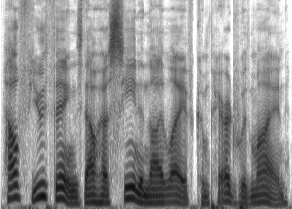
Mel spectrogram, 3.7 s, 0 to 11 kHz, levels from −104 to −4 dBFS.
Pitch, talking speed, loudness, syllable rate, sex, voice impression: 120 Hz, 195 wpm, -18 LUFS, 3.9 syllables/s, male, masculine, adult-like, thick, tensed, slightly powerful, bright, clear, slightly nasal, cool, intellectual, calm, friendly, wild, lively, kind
